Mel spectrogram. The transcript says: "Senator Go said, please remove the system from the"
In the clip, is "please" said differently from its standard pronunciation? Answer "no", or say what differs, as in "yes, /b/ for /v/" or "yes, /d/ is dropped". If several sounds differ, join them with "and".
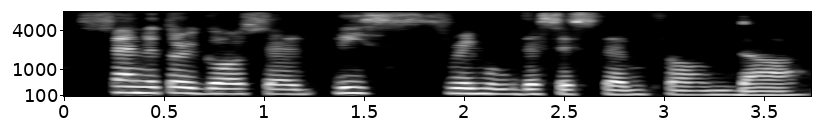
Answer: yes, /s/ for /z/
